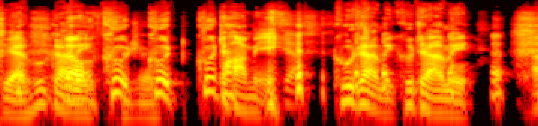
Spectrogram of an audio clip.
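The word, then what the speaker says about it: Kuthumi: Hootkami. Yeah, Hootkami. No, Kutami. Yeah. Kutami. I like it's spelled 2 different ways.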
